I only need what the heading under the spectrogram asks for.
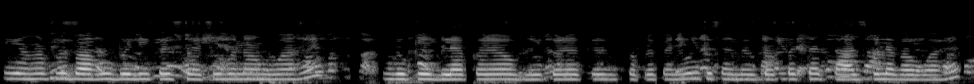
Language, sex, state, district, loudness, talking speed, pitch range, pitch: Hindi, female, Maharashtra, Aurangabad, -23 LUFS, 165 wpm, 230-250 Hz, 240 Hz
